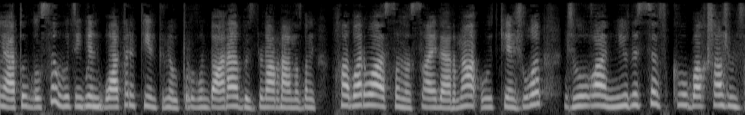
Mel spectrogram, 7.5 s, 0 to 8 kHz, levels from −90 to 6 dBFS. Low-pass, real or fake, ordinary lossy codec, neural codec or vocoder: 7.2 kHz; fake; MP3, 32 kbps; codec, 16 kHz, 0.5 kbps, FreqCodec, larger model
